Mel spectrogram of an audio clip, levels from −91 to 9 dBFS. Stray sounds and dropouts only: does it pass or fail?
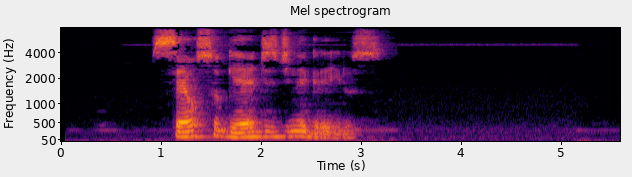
pass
